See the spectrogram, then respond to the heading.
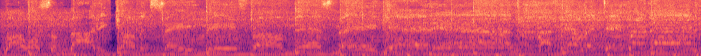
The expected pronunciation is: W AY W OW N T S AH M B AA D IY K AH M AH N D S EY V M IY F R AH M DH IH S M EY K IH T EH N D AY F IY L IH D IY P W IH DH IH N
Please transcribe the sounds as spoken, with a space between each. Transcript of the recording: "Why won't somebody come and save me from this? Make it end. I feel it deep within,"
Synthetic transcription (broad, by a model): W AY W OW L S AH M B AA D IY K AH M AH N S EY V M IY F R AH M DH IH S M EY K IH T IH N AY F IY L IH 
